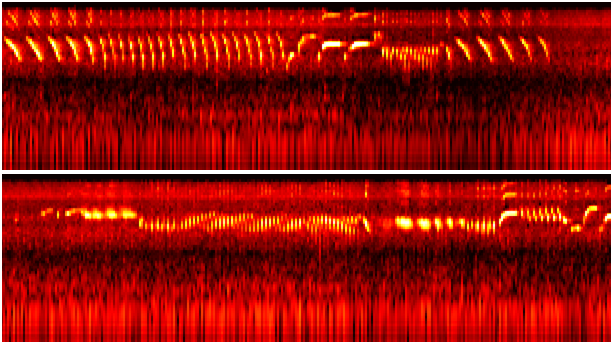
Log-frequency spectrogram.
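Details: Canary singing as a model for young canaries: long run of rapid descending chirps, swooping whistles, a lengthy held rolling trill at shifting pitches, and fresh chirp bursts at the end.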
